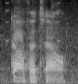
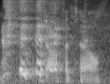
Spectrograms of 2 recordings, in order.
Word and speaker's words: Gothitelle: And for me is I think it's a Gothalady. Gothaleedle. Gothitelle. That's what it is. That's the one. I've never had to pronounce that one. Gothitelle.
